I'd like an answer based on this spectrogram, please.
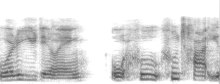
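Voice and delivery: put-on angry, scolding tone. Retelling how a mother scolded a child over a Ouija board: imitating an angry mother. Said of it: "she was pissed".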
